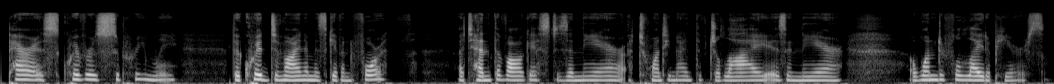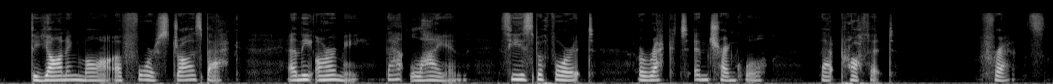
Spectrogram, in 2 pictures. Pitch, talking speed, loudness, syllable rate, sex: 200 Hz, 145 wpm, -20 LUFS, 4.5 syllables/s, female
